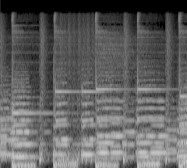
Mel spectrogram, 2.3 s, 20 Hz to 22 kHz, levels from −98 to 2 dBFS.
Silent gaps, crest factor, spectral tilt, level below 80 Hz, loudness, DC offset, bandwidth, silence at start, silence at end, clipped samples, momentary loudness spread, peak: none; 14 dB; -6 dB/octave; -36 dBFS; -25 LUFS; under 0.1%; 16 kHz; 0 s; 0 s; under 0.1%; 4 LU; -10 dBFS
